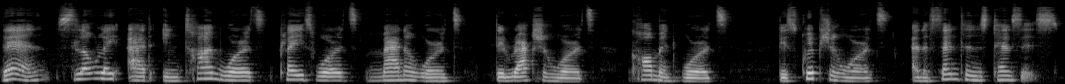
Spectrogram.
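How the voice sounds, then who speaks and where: Her mid-range voice comes through a rough recording as she teaches Mandarin from a script. Chinese is her first language, and she speaks clearly and deliberately, easing the pace for example sentences.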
